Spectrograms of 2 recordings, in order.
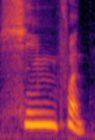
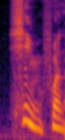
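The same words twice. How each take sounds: First: The first syllable has a high level tone. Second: The first syllable has a falling tone. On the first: The speaker calls it right. "흥분하다 할 때는 일성이에요. 兴奋 해야지" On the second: The speaker calls it wrong. "하면 안 됩니다"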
